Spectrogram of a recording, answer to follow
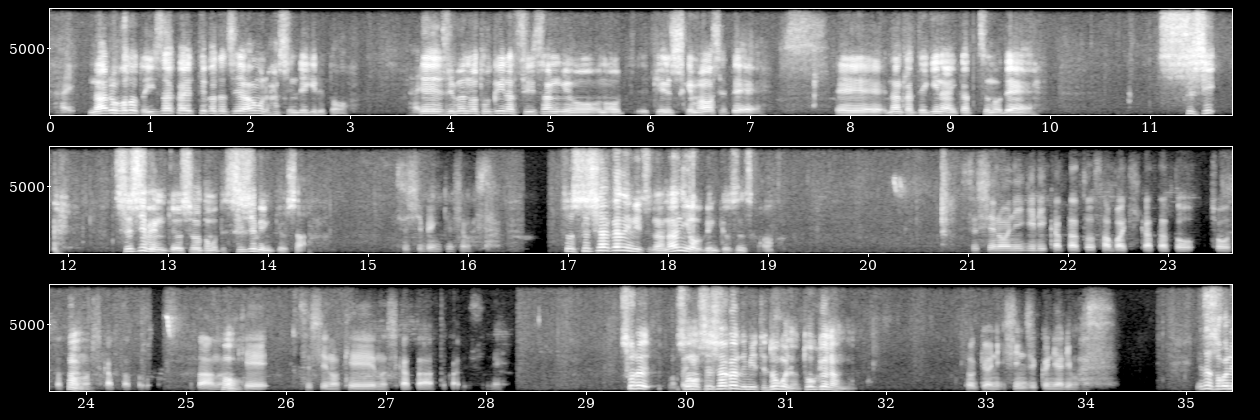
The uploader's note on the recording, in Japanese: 歩きながら1時間、対談する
